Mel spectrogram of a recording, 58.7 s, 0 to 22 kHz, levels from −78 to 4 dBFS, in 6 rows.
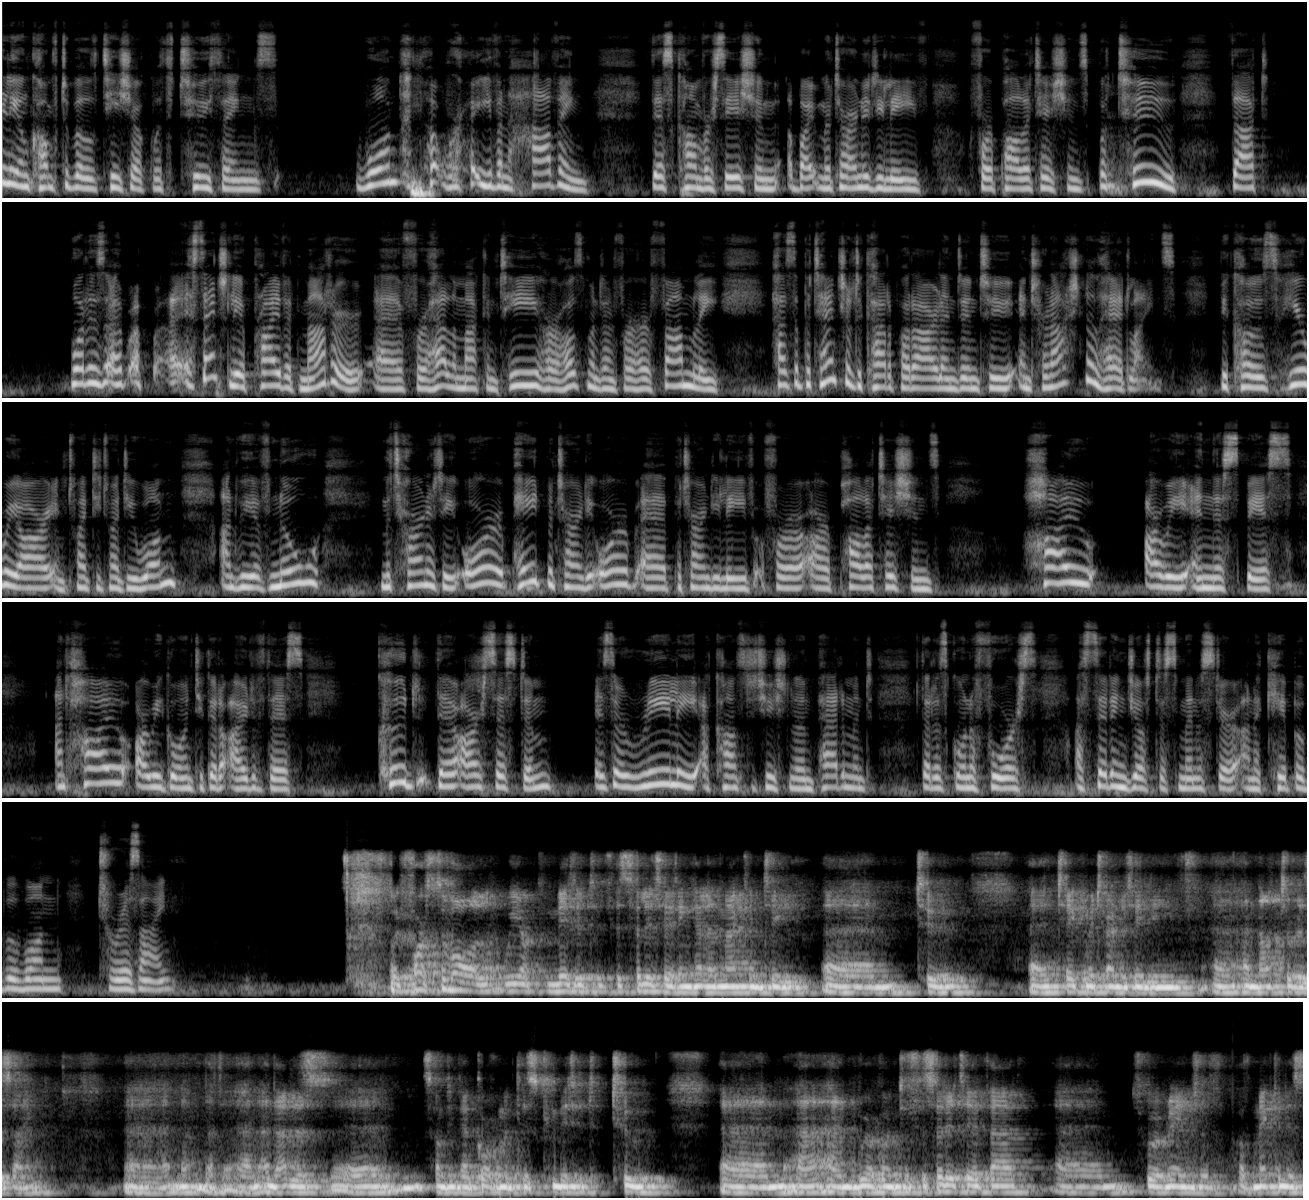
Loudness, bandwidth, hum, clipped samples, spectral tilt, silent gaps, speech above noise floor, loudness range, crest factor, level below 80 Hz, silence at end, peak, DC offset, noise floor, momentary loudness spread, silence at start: -17 LUFS; 13.5 kHz; none; under 0.1%; -5.5 dB/octave; none; 47 dB; 5 LU; 14 dB; -56 dBFS; 0 s; -4 dBFS; under 0.1%; -63 dBFS; 10 LU; 0 s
